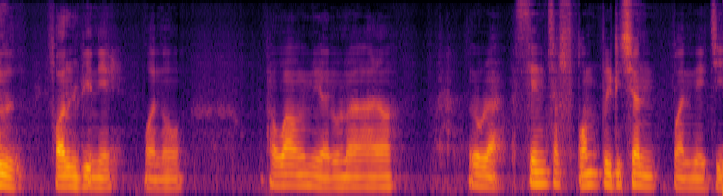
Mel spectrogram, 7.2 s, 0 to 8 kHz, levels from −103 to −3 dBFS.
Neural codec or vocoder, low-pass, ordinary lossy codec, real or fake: codec, 16 kHz, 1 kbps, FunCodec, trained on Chinese and English, 50 frames a second; none; none; fake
